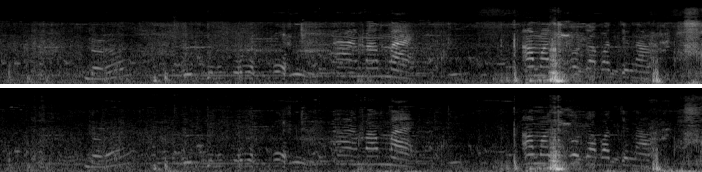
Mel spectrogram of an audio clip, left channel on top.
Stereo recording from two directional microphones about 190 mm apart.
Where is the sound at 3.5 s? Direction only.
Centre (ahead or behind).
